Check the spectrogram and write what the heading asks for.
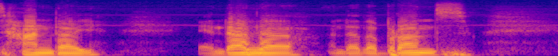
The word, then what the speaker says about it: Hyundai: Yeah, it's not Hyundai, it's Hyundai and other and other brands.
